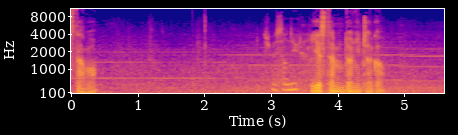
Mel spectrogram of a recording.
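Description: A young woman speaks softly and emotionally, close by.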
